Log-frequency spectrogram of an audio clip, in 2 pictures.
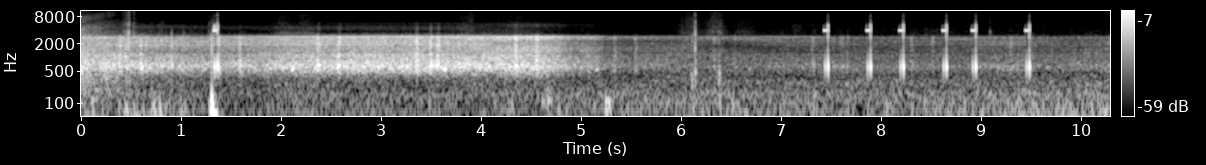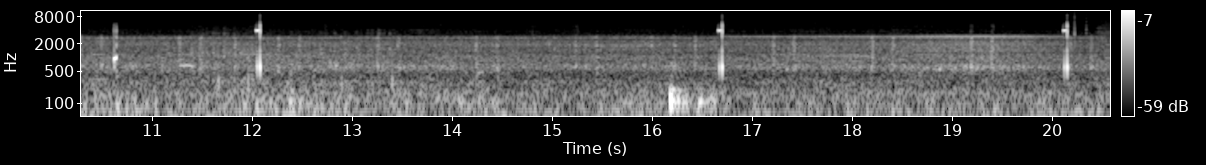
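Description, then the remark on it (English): A radio tracking receiver scanning through bird tags for signals, checking whether any tagged birds are coming in: a steady hiss of static that drops away after a few seconds, then a run of sharp, evenly spaced clicks and a few scattered blips. “Whilst we've been talking, I'll just go through the tags that we're still waiting to hear and see if we can detect any birds coming in.”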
